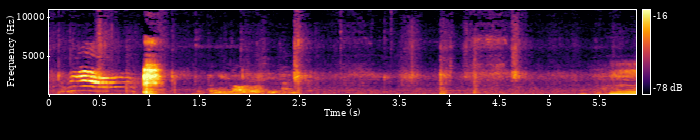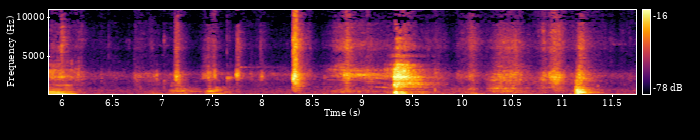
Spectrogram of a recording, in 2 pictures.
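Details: Cat at feeding time making a few wavering, drawn-out meows in a low, throaty voice, separated by pauses, with sharp clatters and knocks and some soft rustling around them.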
